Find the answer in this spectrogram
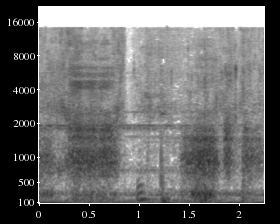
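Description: Wordless human vocal sounds, two short murmuring spells with the second louder, over a steady low hum.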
